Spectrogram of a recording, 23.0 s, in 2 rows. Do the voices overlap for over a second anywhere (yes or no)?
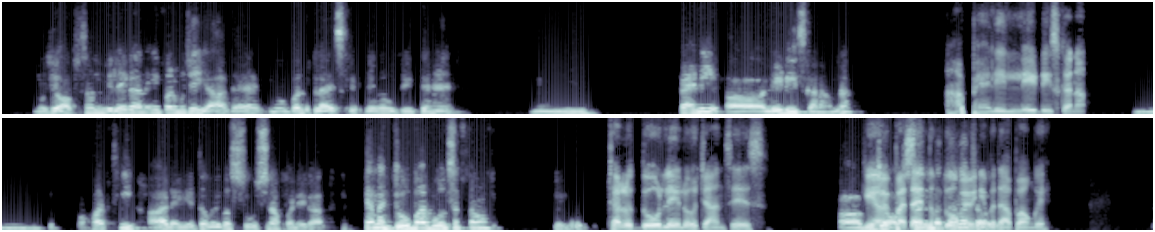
yes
